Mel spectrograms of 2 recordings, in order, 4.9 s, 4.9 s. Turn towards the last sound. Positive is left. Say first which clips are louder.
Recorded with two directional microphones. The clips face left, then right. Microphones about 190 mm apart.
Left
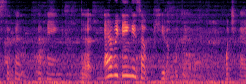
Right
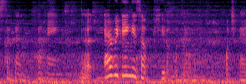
# right 3 dB
turn(degrees=-5)  # may be behind; listen again after turning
